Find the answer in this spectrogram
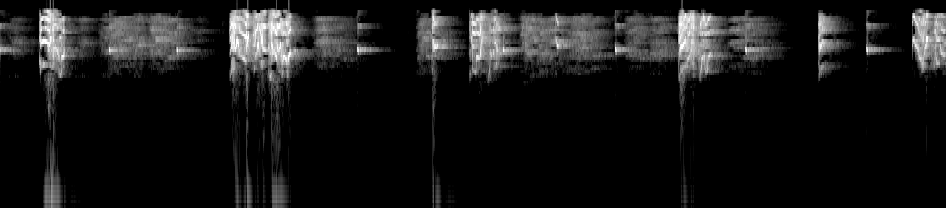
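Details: High, harsh lovebird chirps alternate with short buzzy trills in irregular bursts, a young-bird learning ngekek recording meant to lure others into calling; a faint electrical hum and a few clicks sit underneath.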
